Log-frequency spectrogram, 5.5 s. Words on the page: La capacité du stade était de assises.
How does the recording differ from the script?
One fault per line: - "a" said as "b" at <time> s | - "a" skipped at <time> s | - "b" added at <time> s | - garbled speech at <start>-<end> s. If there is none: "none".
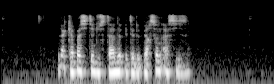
- "personnes" added at 2.8 s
